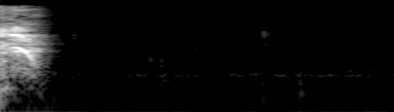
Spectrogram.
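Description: A single close, harsh cough from someone with a lung infection, brief and loud, followed by near silence.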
